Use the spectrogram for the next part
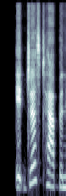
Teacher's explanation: Notice the stress on just which emphasizes that the accident happened very very recently.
